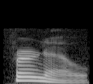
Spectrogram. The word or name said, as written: Furneaux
